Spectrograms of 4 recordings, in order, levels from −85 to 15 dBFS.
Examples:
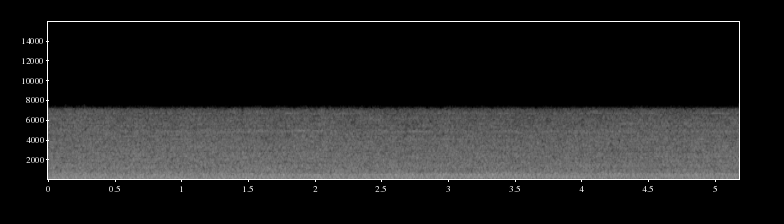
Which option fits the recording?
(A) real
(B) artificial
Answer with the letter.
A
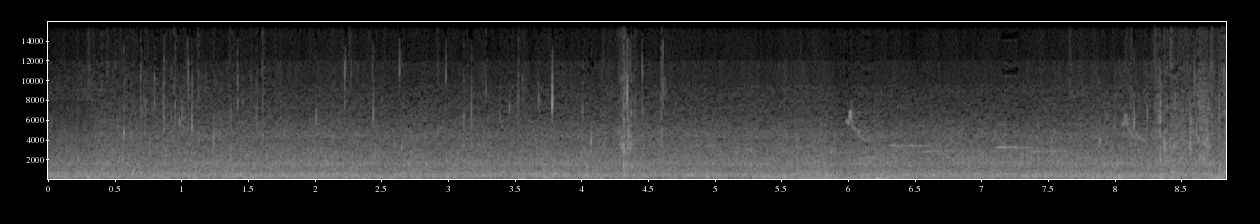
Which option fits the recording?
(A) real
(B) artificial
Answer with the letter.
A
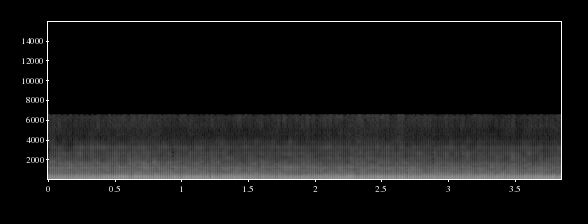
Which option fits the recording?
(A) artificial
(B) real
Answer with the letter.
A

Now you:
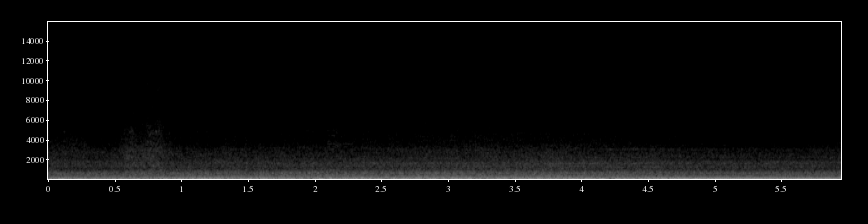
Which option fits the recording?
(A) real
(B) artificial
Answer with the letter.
A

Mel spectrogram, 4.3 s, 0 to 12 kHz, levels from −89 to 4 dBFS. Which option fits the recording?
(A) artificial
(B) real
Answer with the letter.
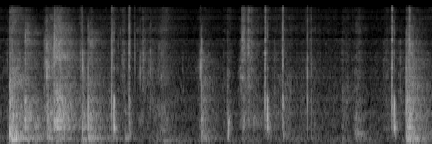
A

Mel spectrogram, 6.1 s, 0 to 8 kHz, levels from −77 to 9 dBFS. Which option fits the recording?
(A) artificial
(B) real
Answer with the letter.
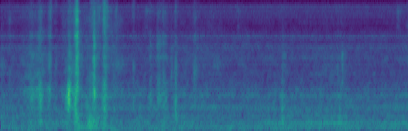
A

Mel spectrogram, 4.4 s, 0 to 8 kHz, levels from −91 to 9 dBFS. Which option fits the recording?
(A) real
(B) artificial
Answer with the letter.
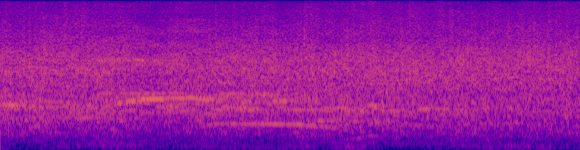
B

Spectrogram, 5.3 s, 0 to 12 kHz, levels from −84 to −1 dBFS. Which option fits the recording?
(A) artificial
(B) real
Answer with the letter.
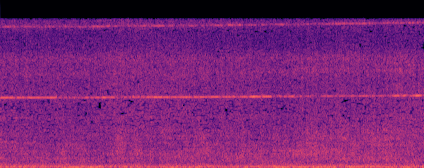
B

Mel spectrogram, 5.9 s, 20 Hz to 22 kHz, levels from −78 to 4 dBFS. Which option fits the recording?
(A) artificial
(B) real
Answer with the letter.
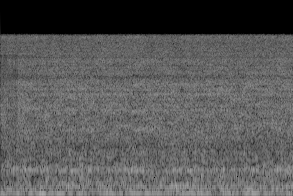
A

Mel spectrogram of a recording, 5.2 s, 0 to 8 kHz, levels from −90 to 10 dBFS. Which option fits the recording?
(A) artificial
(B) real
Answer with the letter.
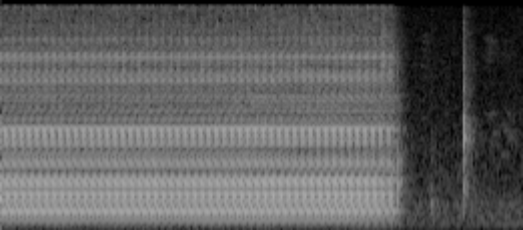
B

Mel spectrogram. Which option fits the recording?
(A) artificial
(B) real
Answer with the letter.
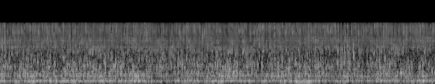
A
